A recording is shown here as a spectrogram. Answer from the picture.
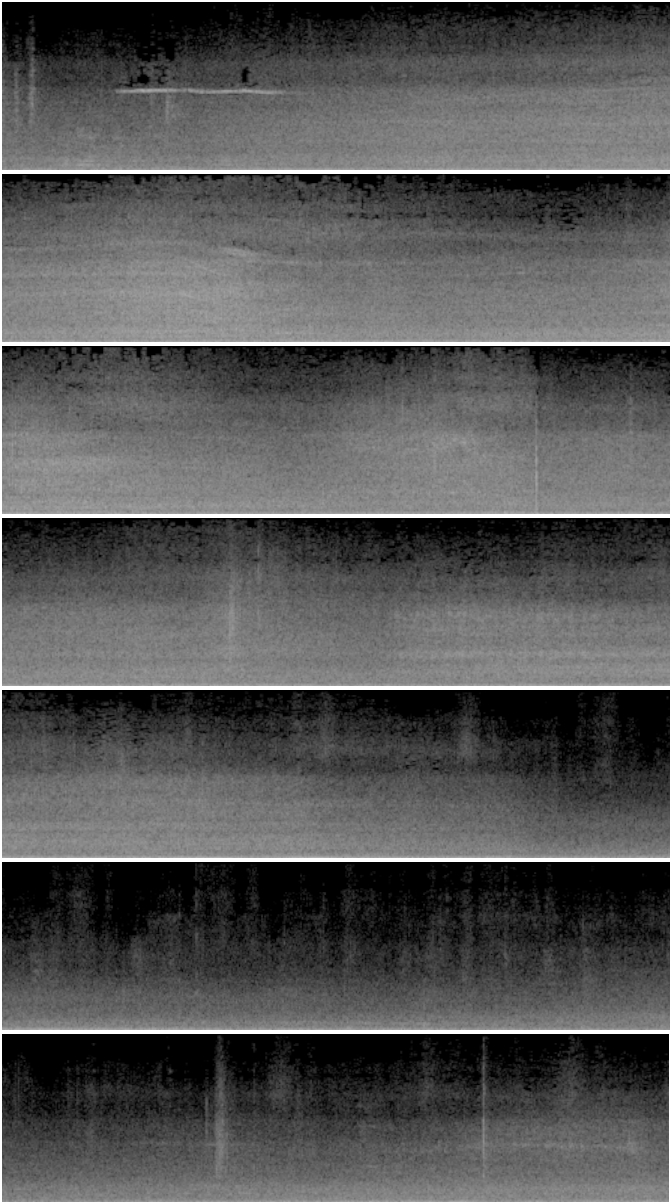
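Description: Steady city street traffic: cars and buses driving past, with road noise and engine hum. It eases off slightly after about twenty seconds.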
